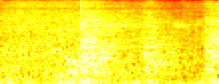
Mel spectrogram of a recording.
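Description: Hoofbeats of a horse moving past on an indoor arena's sand footing, dull irregular thuds, with a voice in the background.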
